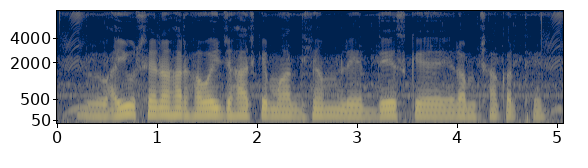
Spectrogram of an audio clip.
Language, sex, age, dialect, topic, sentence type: Chhattisgarhi, male, 31-35, Northern/Bhandar, banking, statement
